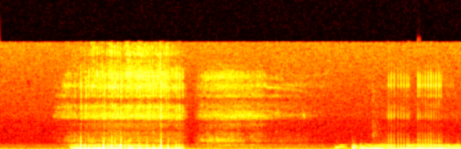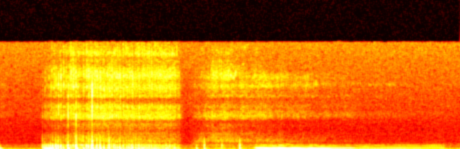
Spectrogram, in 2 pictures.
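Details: Pug puppy sleeping, irregular snorting, rattly snores, some with a whistling nasal tail; snoring.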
